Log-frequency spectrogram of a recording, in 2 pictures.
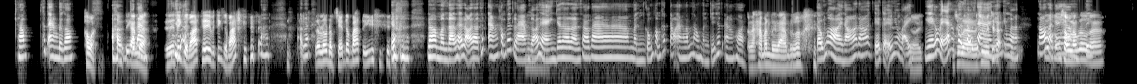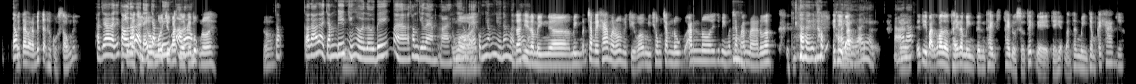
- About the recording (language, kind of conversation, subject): Vietnamese, unstructured, Bạn có sở thích nào giúp bạn thể hiện cá tính của mình không?
- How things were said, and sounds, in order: tapping; laughing while speaking: "Ừ"; chuckle; laugh; chuckle; laugh; other noise; other background noise; chuckle; "đúng" said as "đung"; laughing while speaking: "Ừ, đúng"; chuckle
